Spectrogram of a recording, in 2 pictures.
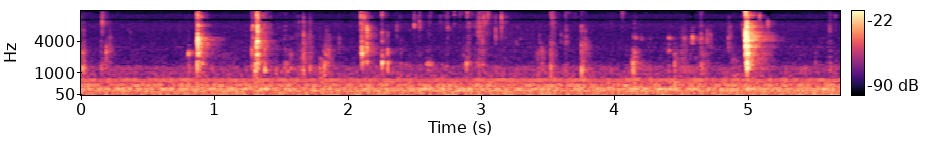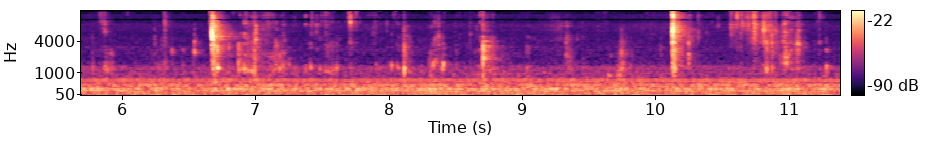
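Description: Quiet chewing of crispy chicken wings eaten off the bone, with a few short, sharp crunches: the clearest about five seconds in, then near seven and ten seconds.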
